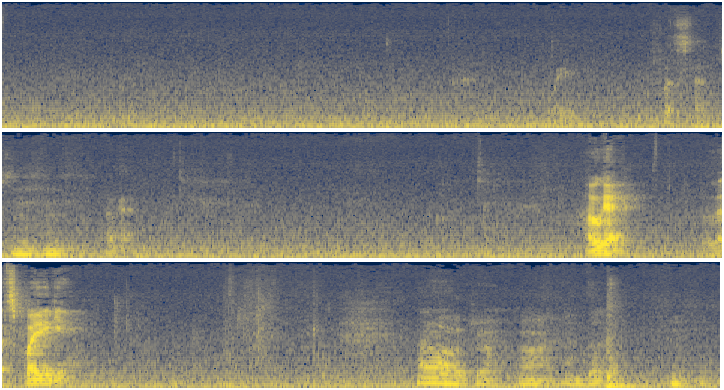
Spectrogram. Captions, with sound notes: What's next? Okay... Okay! Let's play a game... *Laughter*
